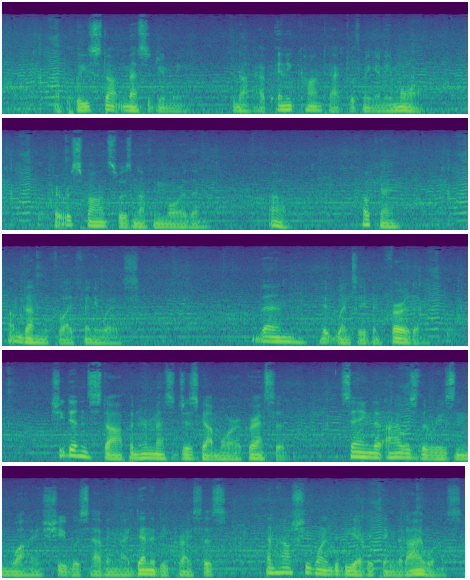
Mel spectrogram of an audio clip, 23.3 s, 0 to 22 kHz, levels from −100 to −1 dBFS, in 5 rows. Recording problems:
electrical hum; loud; throughout; 50 Hz, 6 dB below the speech

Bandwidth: 14.5 kHz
